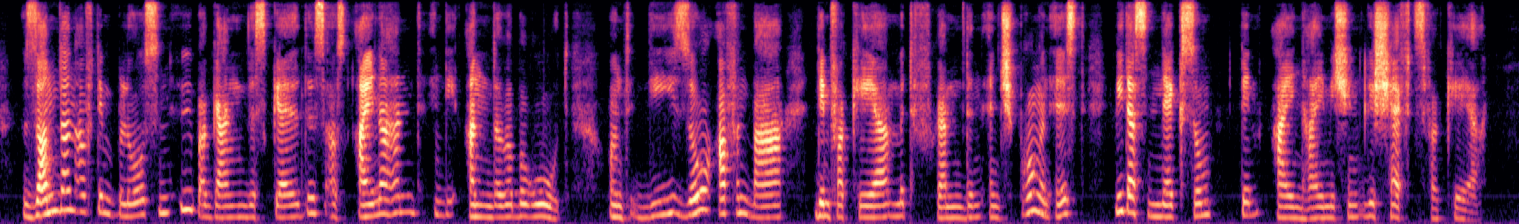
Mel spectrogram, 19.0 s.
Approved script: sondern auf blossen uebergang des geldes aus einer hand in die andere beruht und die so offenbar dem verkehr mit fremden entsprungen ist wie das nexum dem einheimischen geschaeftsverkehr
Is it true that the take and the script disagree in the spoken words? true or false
true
